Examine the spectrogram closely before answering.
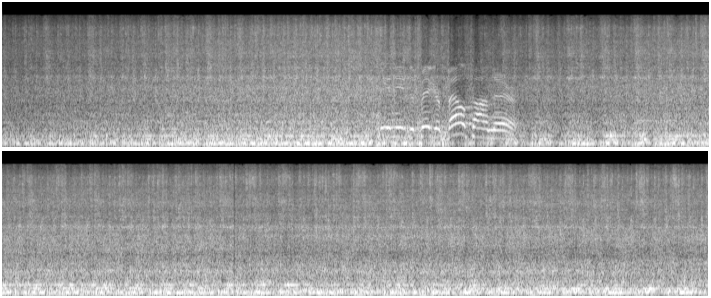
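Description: A car engine idles with a deep, steady, lumpy rumble close by.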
